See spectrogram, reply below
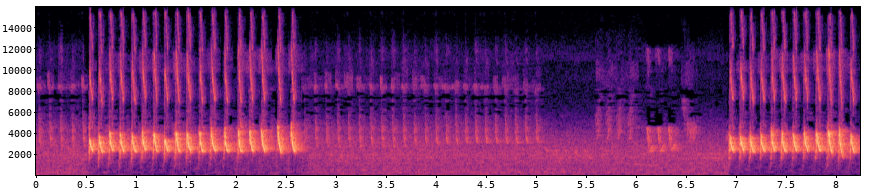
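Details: Greater green leafbird in full song with mimicked phrases: loud rapid trills of evenly repeated sharp notes lasting about two seconds, a pause with faint short notes, then the trill starts again.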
